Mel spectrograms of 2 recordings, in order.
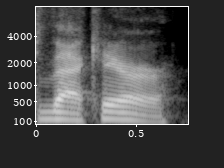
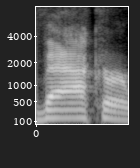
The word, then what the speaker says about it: Vaquer: I believe it's Vaquer, but I'm not Vaquer. positive. That seems to be the most common Yeah. pronunciation I've heard. No. I've also heard it pronounced Vacker, which there's no way that's correct.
